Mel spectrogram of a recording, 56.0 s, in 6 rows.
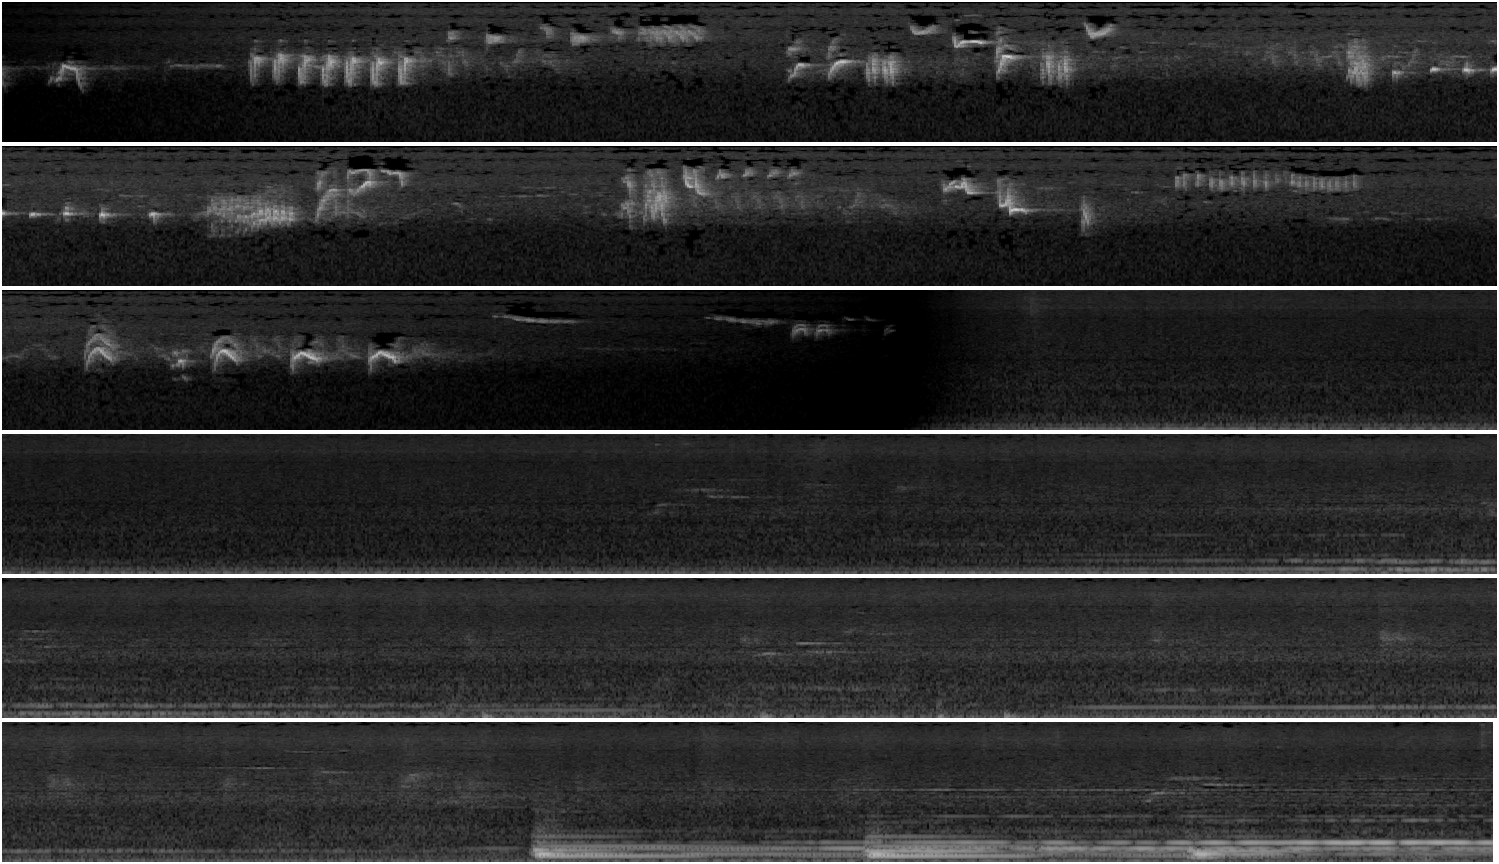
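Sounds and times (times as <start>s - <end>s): steady low hum: 24.4s - 56.0s
birds chirping and singing: 31.5s - 56.0s.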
